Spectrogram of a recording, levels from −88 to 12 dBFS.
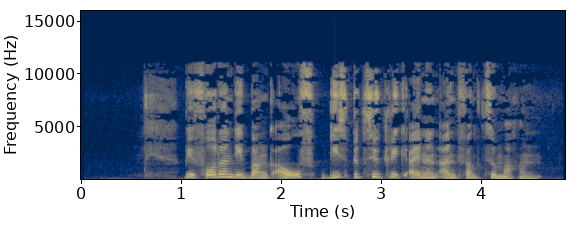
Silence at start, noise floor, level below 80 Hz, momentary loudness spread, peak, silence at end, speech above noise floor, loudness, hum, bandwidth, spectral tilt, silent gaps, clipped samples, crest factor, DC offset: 0.65 s; -61 dBFS; -56 dBFS; 16 LU; 0 dBFS; 0.25 s; 44 dB; -16 LUFS; none; 11.5 kHz; -3 dB/octave; none; under 0.1%; 18 dB; under 0.1%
